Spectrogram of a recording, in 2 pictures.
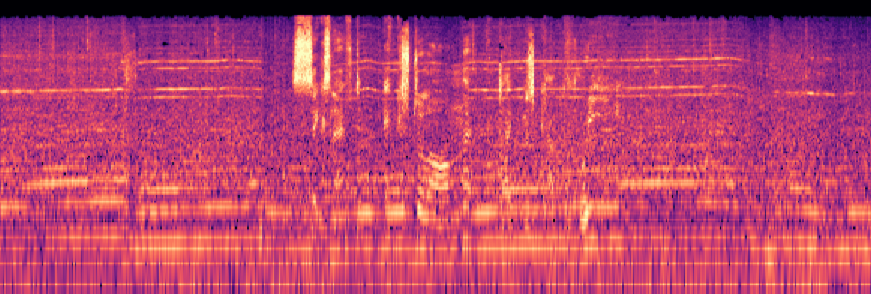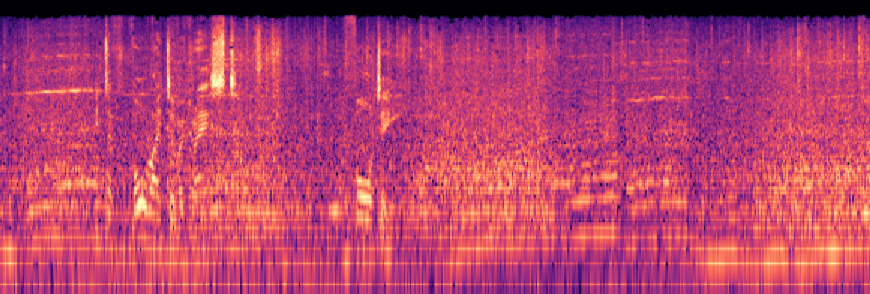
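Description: A rally car engine revs up and down as it drives.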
